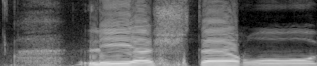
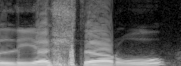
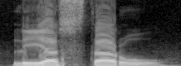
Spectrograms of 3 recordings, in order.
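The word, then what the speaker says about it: لِيَشْتَرُوا: liyastaru bihi tsamanan qolila syin pada lafal liyastaru ya hati-hati dalam melafalkannya jangan sampai terlafazkan dengan liastaru ah di sini harus berbunyi dengan syin e ya as bukan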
